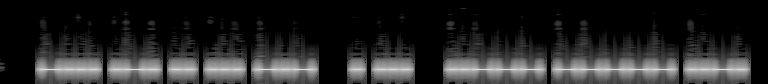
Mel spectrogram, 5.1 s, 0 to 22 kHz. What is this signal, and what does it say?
Morse code, heard as a keyed tone, about 29 wpm, 700 Hz. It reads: BRISK ES 20F
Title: Speed-Racing Common QSO Phrases - 30wpm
